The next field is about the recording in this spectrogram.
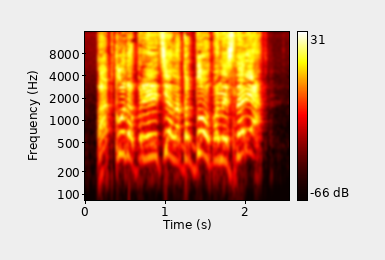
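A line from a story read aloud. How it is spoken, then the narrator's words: Shouted. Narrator (Russian): крикнул Рейнер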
